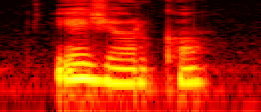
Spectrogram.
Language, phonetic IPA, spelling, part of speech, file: Polish, [jɛ̇ˈʑɔrkɔ], jeziorko, noun, LL-Q809 (pol)-jeziorko.wav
